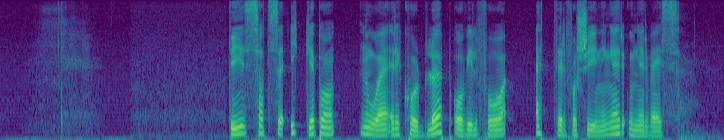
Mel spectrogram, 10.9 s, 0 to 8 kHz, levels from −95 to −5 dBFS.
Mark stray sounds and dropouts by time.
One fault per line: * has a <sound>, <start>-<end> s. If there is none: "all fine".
all fine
